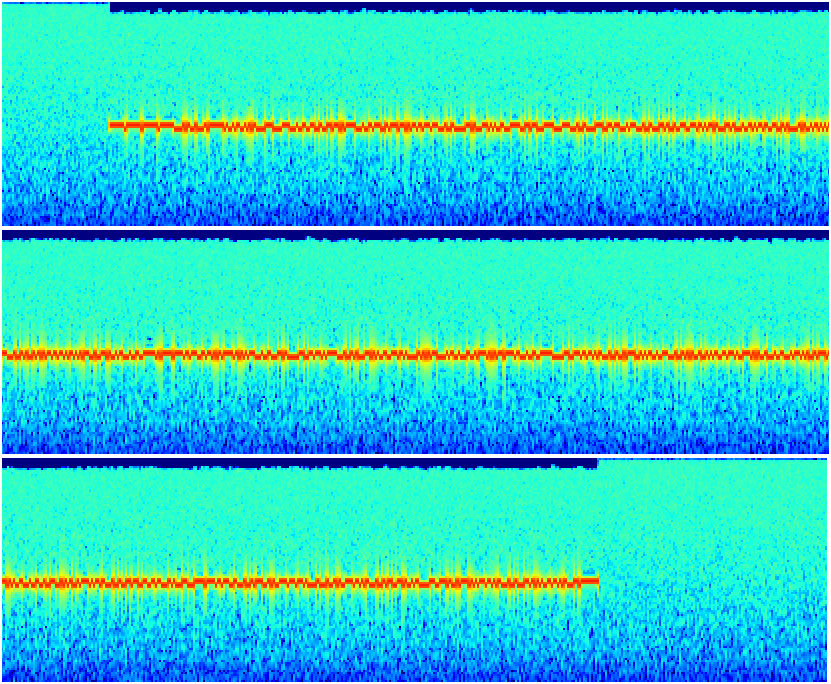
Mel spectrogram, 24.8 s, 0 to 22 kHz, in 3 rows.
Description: RTTY (45.45 baud, 170 Hz shift), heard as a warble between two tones, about 2200 Hz centre. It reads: DROO IPX UQFQ TZSMPMO OPH NLCFN FIEDY DFJYLD VXKUJKY NTPX ZSCEY GYK VTCJ GRL SRPBS HSQS LRGF PIAZMKU UBQE BJ WDTCGYJ NSJN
